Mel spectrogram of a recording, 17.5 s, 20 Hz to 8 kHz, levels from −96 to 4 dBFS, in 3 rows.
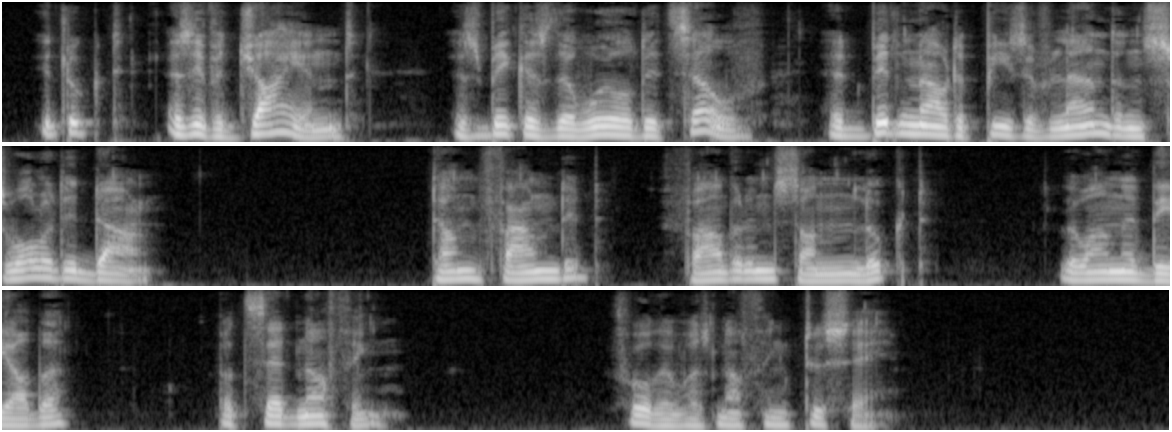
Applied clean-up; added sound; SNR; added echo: none; none; none; none.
